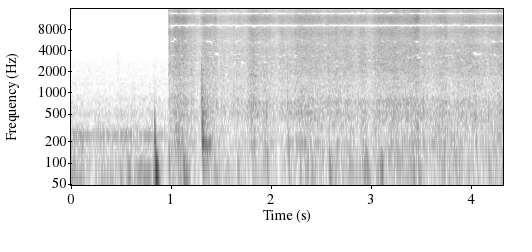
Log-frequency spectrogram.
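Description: Plastic bag rustling and crinkling close to the microphone, starting abruptly about a second in, loud and continuous, after a short knock.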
